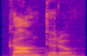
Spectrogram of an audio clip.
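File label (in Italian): "cantero", dialettale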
